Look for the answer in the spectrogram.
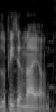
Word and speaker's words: Lupita Nyong'o: And I think it's notable because only now in Hollywood are we seeing colors that are dark skinned black than the Nalupa Pianga. I can't even say her name. You know, the chick from Star Wars. I can't remember. – Lupita Nyong'o. – Yeah, thank you.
